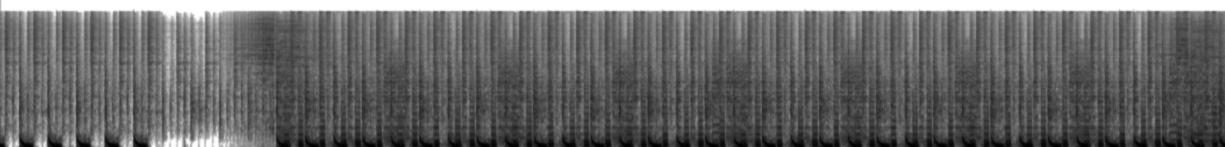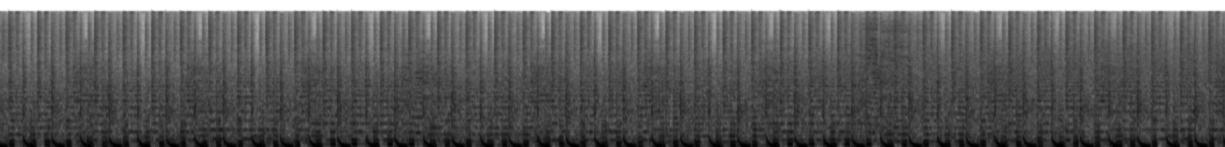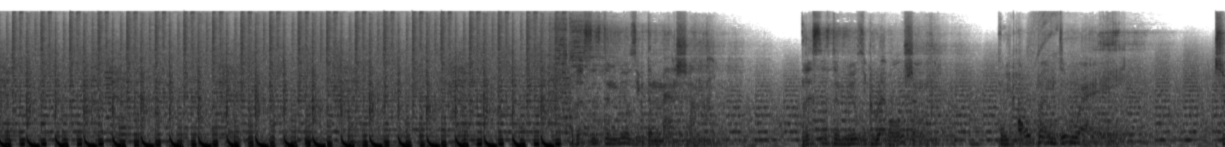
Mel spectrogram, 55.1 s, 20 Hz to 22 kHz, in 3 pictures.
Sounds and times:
Music: 0.0 - 55.1.

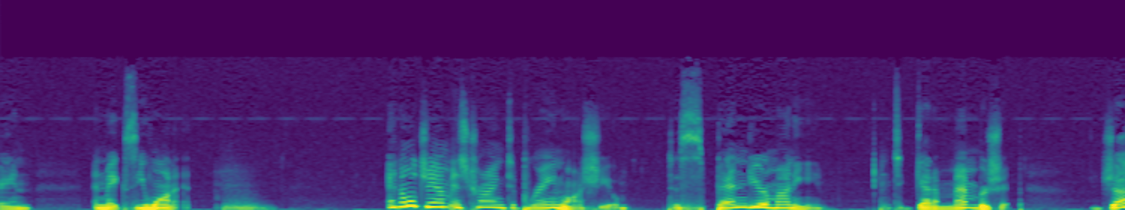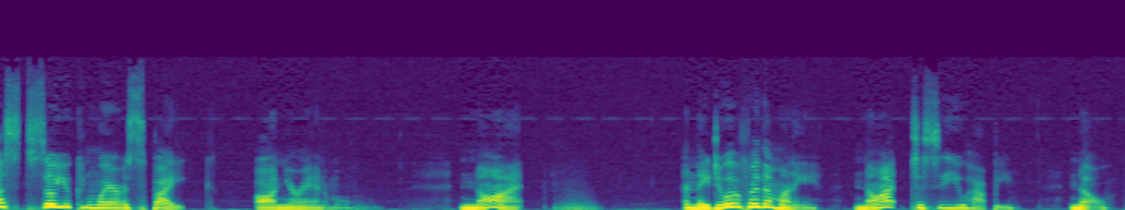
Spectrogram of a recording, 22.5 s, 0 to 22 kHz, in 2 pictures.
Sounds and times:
Speech: 0.0 - 0.3, 1.0 - 1.9, 3.9 - 10.1, 10.9 - 13.1, 13.8 - 14.8, 15.9 - 16.5, 18.1 - 21.4, 22.0 - 22.4.

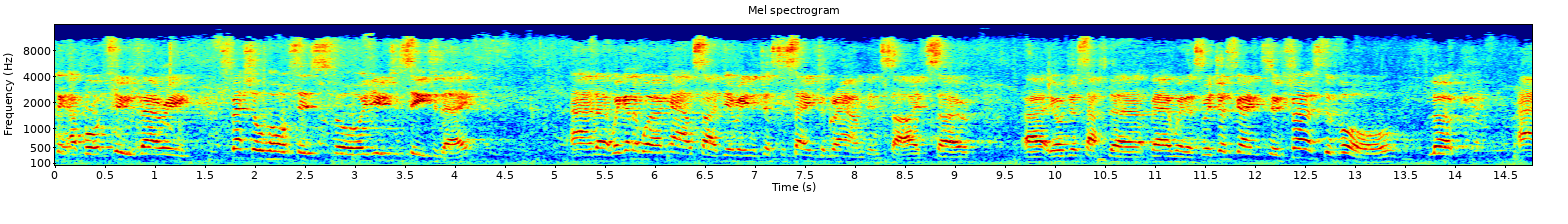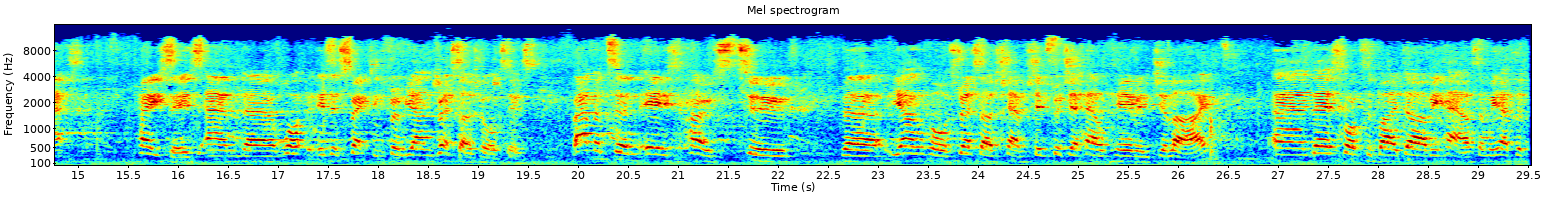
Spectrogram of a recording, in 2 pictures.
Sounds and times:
Speech: 0.0 - 29.5.

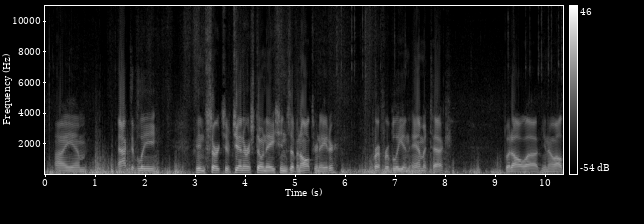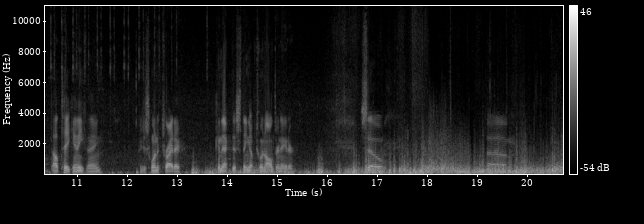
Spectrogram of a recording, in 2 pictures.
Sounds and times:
Speech: 0.2 - 0.9, 1.5 - 2.3, 3.0 - 5.9, 6.6 - 8.2, 9.2 - 11.6, 12.2 - 13.2, 13.8 - 15.4, 16.7 - 17.2, 19.2 - 19.8
Bicycle: 5.8 - 6.6, 9.9 - 13.8.

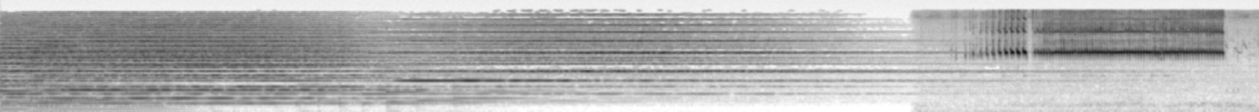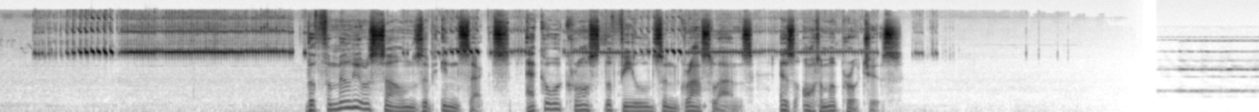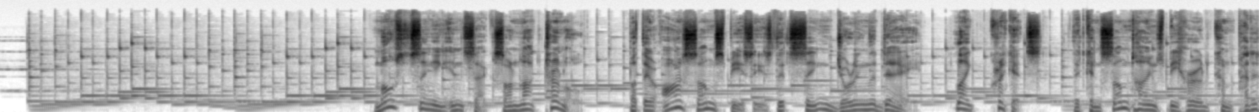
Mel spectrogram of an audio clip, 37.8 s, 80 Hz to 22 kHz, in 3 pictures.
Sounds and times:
Cricket: 9.2 - 15.7, 16.9 - 22.1.

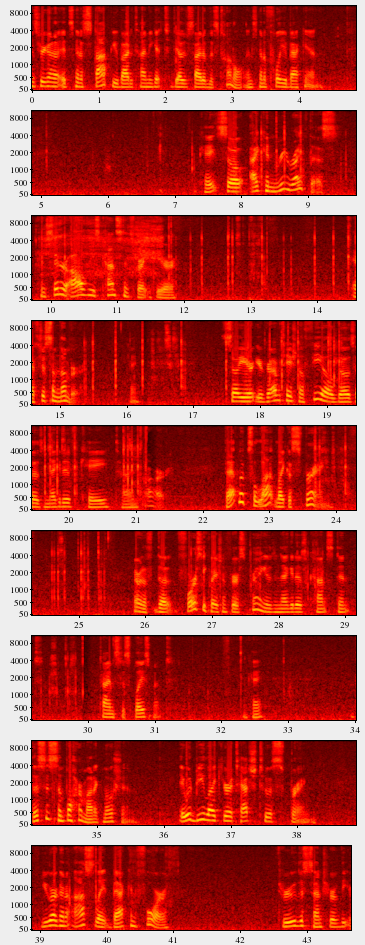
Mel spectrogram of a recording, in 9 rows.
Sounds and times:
Speech: 0.0 - 4.4, 7.4 - 12.0, 14.5 - 15.4, 16.0 - 16.8, 17.5 - 21.6, 22.4 - 24.0, 25.8 - 29.4, 30.2 - 31.4, 32.3 - 32.7, 34.0 - 35.6, 36.2 - 38.3, 39.0 - 41.2, 42.6 - 43.6
Inside, small room: 0.0 - 43.6.

